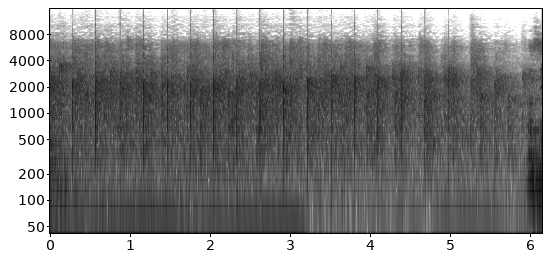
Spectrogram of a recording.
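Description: A church congregation claps steadily together in a hall, sharp regular beats at about two per second, loud and close, continuing for several seconds with a low hum under it.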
